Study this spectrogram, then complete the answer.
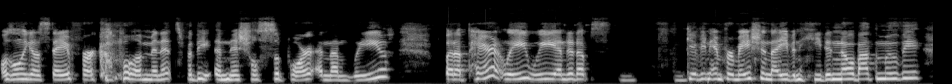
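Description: This woman talks at a very fast pace. Her voice sits fairly high in pitch. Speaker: podcaster calling in. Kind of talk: casual chat. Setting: phone call.

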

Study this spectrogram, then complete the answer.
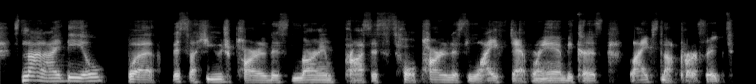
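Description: With a bright, sharp tone and fairly low pitch, a man speaks at a moderate pace with ordinary pitch variation, in a dry, close sound with no echo. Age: 20s. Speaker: motivational speaker and former athlete. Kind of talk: casual chat.

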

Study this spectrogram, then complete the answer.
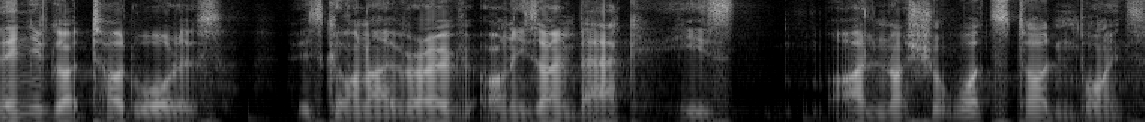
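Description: A man's medium-pitched voice with an Australian accent, bright and sharp in tone and monotone in intonation, at a moderate pace, with a dry, close sound, no echo, on a very clean recording with a silent background. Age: 20s. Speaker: motocross podcast co-host. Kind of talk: casual chat.

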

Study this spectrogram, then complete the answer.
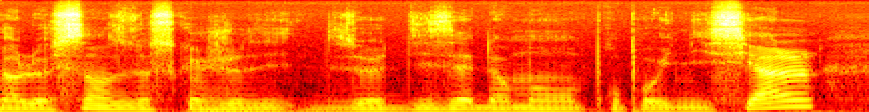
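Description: A plain, everyday voice at a fairly slow pace. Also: man. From Martinique. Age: 50s. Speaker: local politician. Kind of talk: radio interview.

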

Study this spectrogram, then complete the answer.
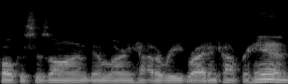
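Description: A fairly quick, fairly low-pitched man with an American accent against a quiet background. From US Midwest, Kansas City, Missouri. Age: 50s. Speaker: school principal, educator. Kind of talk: interview, casual chat.

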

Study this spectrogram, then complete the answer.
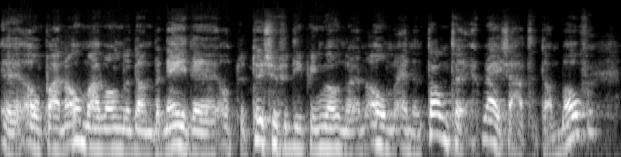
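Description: Amid noticeable background noise, a man talks at a moderate pace in a fairly high pitch, with lively intonation and hardly any pauses. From North Holland, Netherlands (Haarlem). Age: 70s. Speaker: musician. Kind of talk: interview. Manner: halting.

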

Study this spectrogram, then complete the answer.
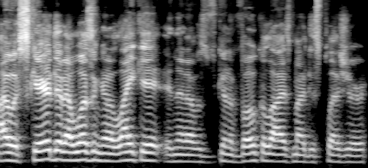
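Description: A man with an American accent talks very fast in a fairly high pitch with lively intonation over a quiet background. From US South. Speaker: podcast co-host discussing films. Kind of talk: casual chat.

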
